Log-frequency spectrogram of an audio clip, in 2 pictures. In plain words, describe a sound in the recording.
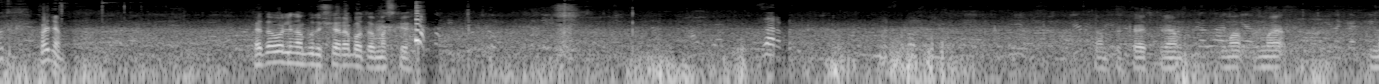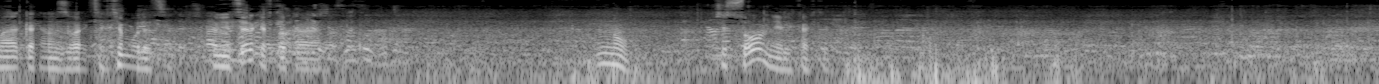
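A crowd of people murmurs in the background outdoors.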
